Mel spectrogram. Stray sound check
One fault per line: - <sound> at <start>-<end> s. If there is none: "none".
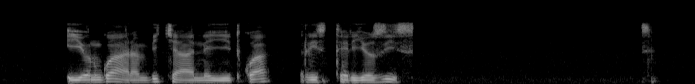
none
